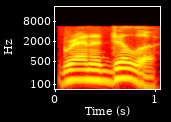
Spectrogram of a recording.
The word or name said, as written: granadilla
